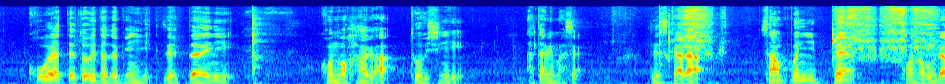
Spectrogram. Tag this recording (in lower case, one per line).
filing (rasp)
rub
